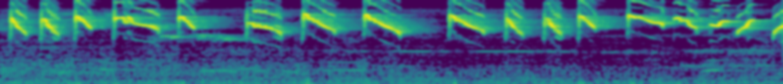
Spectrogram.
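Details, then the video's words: Continuous white-eye song as a singing stimulus: a steady stream of high, sharply descending chirps delivered about four to five per second without pause. "Pancingan pleci biar gacor dan ngotot."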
